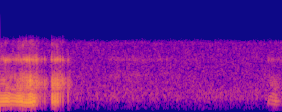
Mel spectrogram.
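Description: One rough, buzzing snore at the start, then quiet hiss, with the next snore just beginning at the end.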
